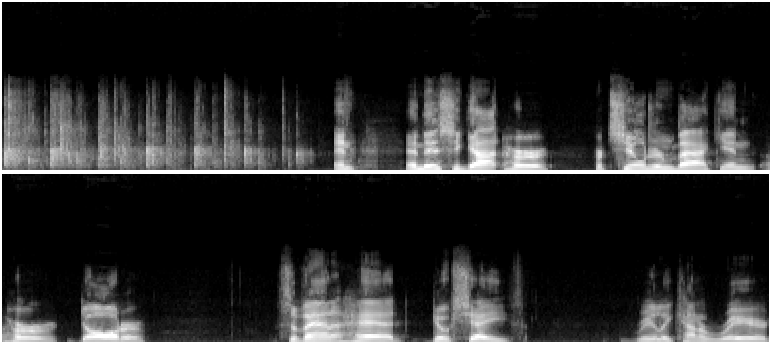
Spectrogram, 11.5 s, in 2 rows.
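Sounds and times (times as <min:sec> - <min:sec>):
audience clapping after a story: 0:00.0 - 0:02.5
speech: 0:02.5 - 0:06.9, 0:07.8 - 0:09.7, 0:10.5 - 0:11.4.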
